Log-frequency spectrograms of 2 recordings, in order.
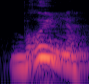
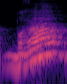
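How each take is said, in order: First: "brune" with a French U and sounded N; louder "brune", closing on a clear N; different sound. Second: "brun" ending in a nasal vowel, N not sounded; different vowel sound. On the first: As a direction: feminine "brune", oral vowel then N. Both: Shown as a demonstration. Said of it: "est différent".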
